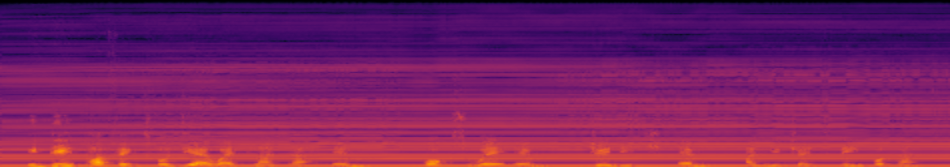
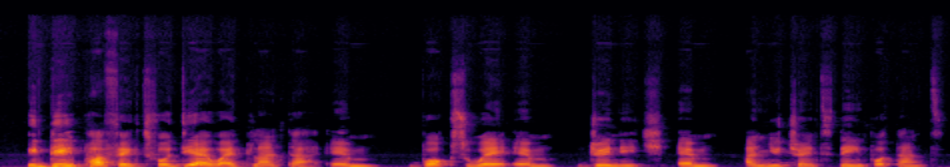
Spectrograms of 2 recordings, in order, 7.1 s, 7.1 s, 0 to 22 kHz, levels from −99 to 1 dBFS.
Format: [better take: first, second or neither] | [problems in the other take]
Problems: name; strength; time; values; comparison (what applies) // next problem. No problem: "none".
second | background sound (Domestic sounds, home sounds); 3 dB below the speech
